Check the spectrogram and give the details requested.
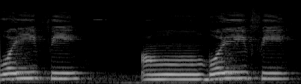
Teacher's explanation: आइन नून ज़बर आ, ضاد या ज़बर ضई, आ ضई, फा ज़ेर फी, आ ضيफी, आ ضيफी, आ क्या है, मैं नाक में छुपा रही हूँ, लेकिन यहाँ ضاد होने की वजह से आ मोटा कर रही हूँ, गुन्ने को मोटा कर रही हूँ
